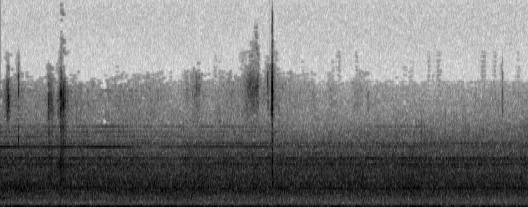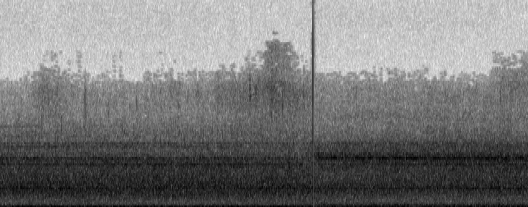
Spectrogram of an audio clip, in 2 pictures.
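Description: Autorack freight train rolling away, a steady low rumble of its wheels on the rails that eases slightly near the end.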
